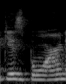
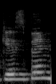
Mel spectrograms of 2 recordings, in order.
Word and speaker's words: Gisborne: Okay, I finally learned how to say I used to say Gisborne and Melbourne, which is really bad because that's not how you say it. It's actually, it's pronounced Gisborne. They don't really pronunciate the R very much.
